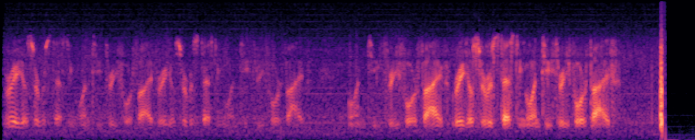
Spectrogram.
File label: PAGING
